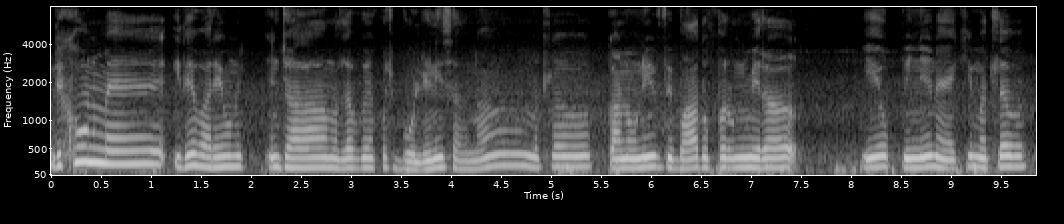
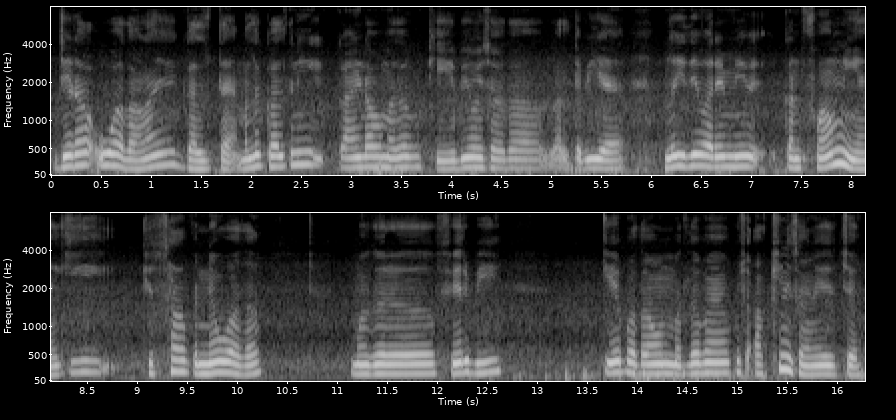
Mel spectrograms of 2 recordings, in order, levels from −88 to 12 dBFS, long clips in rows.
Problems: none marked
